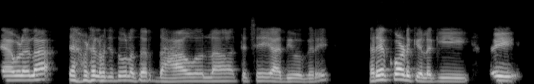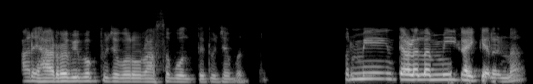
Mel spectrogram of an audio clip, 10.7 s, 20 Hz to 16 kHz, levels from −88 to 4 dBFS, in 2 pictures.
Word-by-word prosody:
त्यावेळेला, 200 +3 +5 0.2
त्यावेळेला 200 0 +3
म्हणजे 175 -1 -2
2010ला 160 -3 -1 0.2
त्याची 160 +1 -9
ही 165 0 -3
आदी 145 -1 -1
वगैरे 140 +6 -4 0.5
रेकॉर्ड 220 +1 +7
केलं, 150 -1 +2
की 145 0 -4 0.3
"ए 370 -2 +7 0.5
अरे 165 0 -6
हा 150 0 -1
रवी 160 +1 +1
बघ 165 0 -5
तुझ्याबरोबर 145 -3 -5
असं 135 +3 -10
बोलतोय 130 -1 -7
तुझ्याबद्दल." 135 - -14 0.8
पण 225 - -9
मी 255 0 -4
त्यावेळेला 220 -1 +3
मी 220 +1 -2
काय 205 -2 +3
केलं 150 -2 -2
ना - - -8
160 Hz, 150 wpm, -23 LUFS, 145-200 Hz, 0.8 s, रेकॉर्ड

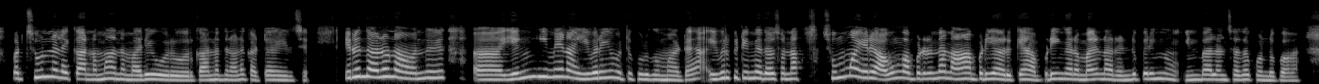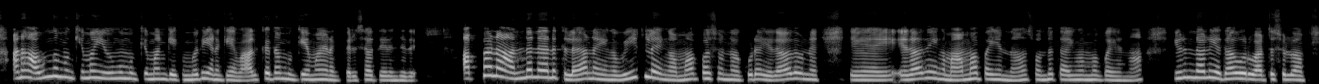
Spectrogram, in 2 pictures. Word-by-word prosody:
But 275 -2 -2
சூழ்நிலை 335 -3 +2
காரணமா, 240 +1 +1
அந்த 240 -1 0
மாதிரி 215 +2 +2
ஒரு 210 -1 +2
ஒரு 195 0 -3
காரணத்துனால 210 +1 -1
கட் 205 +1 -5
ஆயிருச்சு. 200 -2 -4 0.4
இருந்தாலும், 360 0 +5
நான் 295 -4 +3
வந்து 285 +3 0 0.5
அ - - +3 0.4
எங்கயுமே 355 +3 +2
நான் 280 -4 +1
இவரையும் 300 +5 +2
விட்டுக் 255 -3 -5
குடுக்க 225 -1 0
மாட்டேன். 210 +5 -1 0.2
இவர்கிட்டயும் 295 +1 0
எதாவது 255 0 +2
சொன்னா, 255 +1 +1 0.3
"சும்மா 335 +7 +1
இரு. 300 - +3
அவங்க 275 +7 -1
அப்டிருந்தா 265 +3 0
நான் 255 +2 +4
அப்டியா 255 +1 +1
இருக்கேன்." 225 +2 +1
அப்டிங்கிற 245 +3 0
மாதிரி 240 +2 +2
நான் 225 -3 -1
2 220 +3 -1
பேரையும் 255 -3 0 0.2
இம்பாலண்ஸ் 220 -1 -1
ஆ - - -3
தான் 225 - -7
கொண்டு 195 -2 -2
போவேன். 180 -1 -5 0.3
ஆனா, 290 +3 +3
அவங்க 345 +7 0
முக்கியமா, 300 +1 -2
இவங்க 275 +1 -1
முக்கியமான்னு 250 0 -2
கேக்கும்போது, 215 0 -2 0.2
எனக்கு 210 -2 -2
என் 185 - -4
வாழ்க்கை 215 +7 0
தான் 265 -1 -1
முக்கியமா 230 0 -1
எனக்குப் 195 -3 -5
பெருசா 190 +4 -4
தெரிஞ்சுது. 190 -1 -3 0.5
அப்போ 275 +9 0
நான் 340 -5 +6
அந்த 290 +5 +1
நேரத்துல, 320 -10 +1
நான் 255 -3 0
எங்க 210 -1 0
வீட்டுல 325 +5 +1
எங்க 220 -3 -2
அம்மா 205 +4 -1
அப்பா 270 +2 -2
சொன்னாக்கூட 225 -2 -2
ஏதாவது 225 +6 0
ஒண்ணு, 235 -3 -1 0.9
ஏதாவது 250 +5 +1
எங்க 245 -3 -1
மாமா 215 +6 +2
பையன் 230 -4 0
தான், 200 +3 -3
சொந்த 225 +1 -1
தாய் 215 -1 -1
மாமா 215 0 -1
பையன் 190 -2 -3
தான். 215 +4 -7 0.3
இருந்தாலும், 310 0 +1
ஏதாவது 260 +1 +2
ஒரு 245 - +1
வார்த்தை 220 +2 0
சொல்லுவான். 215 -3 0
240 Hz, 185 wpm, -22 LUFS, 215-280 Hz, 0.9 s, நான்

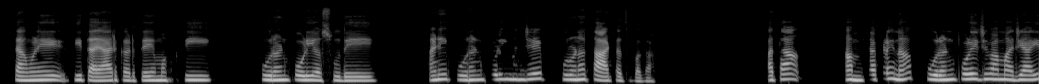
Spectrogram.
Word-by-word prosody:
त्यामुळे 200 +1 +3
ती 210 - 0
तयार 180 +1 +2
करते, 190 0 -1
मग 190 0 +2
ती 205 -1 0 0.5
पुरणपोळी 205 -1 +3
असू 185 +2 -5
दे 175 0 0 0.6
आणि 220 +4 +1
पुरणपोळी 215 +3 -1
म्हणजे 230 +2 +1 0.2
पूर्ण 225 0 +2
ताटच 180 -3 +1
बघा. 150 -1 -9 1.2
आता 240 +5 0 0.5
आमच्याकडे 225 +5 0
ना, 230 +1 +2 0.2
पुरणपोळी 230 +3 +3
जेव्हा 240 0 +1
माझी 220 -2 +2
आई 215 +2 +2
210 Hz, 125 wpm, -23 LUFS, 190-225 Hz, 1.2 s, त्यामुळे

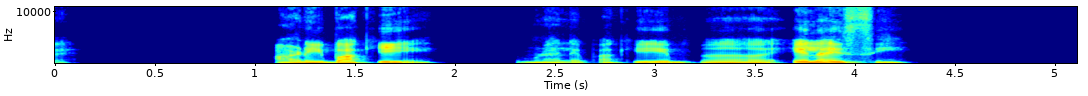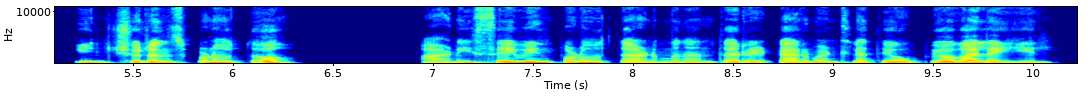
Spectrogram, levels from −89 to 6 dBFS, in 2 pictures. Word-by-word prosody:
आहे - - -20 1.1
आणि 125 +4 +2
बाकी?" 130 +3 +3 0.6
म्हणाले 135 +1 -7
बाकी 95 -8 -3
अ, 85 -1 -2
"एल-आय-सी, 175 -7 +4 1.1
इन्शुरन्स 150 +9 0
पण 170 - +2
होतो 170 +6 +2 0.8
आणि 160 +4 -2
सेव्हिंग 220 -1 +5
पण 190 - +2
होतं 160 -2 0
आणि 150 0 -1
मग 155 - -3
नंतर 165 +3 -1
रिटायरमेंटला 175 +4 -1
ते 225 - +1
उपयोगाला 215 -7 +3
येईल." 135 0 -3
155 Hz, 125 wpm, -25 LUFS, 135-180 Hz, 1.1 s, सेव्हिंग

